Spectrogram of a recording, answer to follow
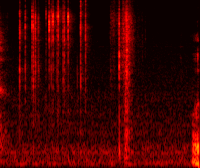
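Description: Paper crackling and ticking as a strip of computer paper is wound onto a paper bead roller: a quick run of short clicks in the first second, then one more a little later.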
